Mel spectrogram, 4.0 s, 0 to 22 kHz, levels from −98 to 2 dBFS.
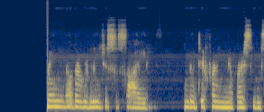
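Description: It opens with digital silence until about 0.71 s, then a cut-off start drops straight into speech at "other religious societies in", with no attack, because capture began late.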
